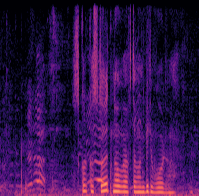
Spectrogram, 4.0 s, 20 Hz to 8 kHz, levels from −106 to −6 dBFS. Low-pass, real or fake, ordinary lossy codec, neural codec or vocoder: none; real; none; none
